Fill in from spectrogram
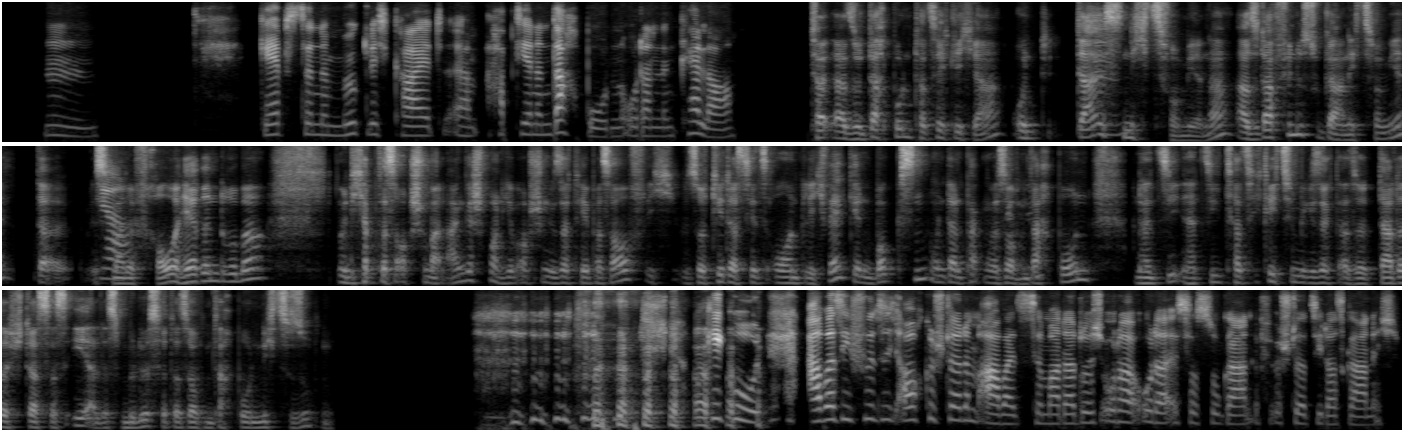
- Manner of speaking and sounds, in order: chuckle; laugh
- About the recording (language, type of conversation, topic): German, advice, Wie beeinträchtigen Arbeitsplatzchaos und Ablenkungen zu Hause deine Konzentration?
